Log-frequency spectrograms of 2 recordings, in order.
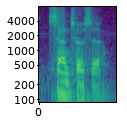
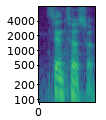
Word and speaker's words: Santoso: last name for me santoso santoso so pretty much exactly how it's spelled like a could have could have read your name and said it right yes Alex santoso who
